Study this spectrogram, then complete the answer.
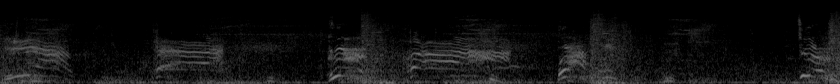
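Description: Crow-like bird enemies in a video game give harsh, rising caws in repeated bursts, mixed with whooshes and impact sounds from the fight.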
